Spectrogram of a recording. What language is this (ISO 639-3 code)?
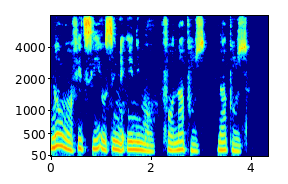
pcm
